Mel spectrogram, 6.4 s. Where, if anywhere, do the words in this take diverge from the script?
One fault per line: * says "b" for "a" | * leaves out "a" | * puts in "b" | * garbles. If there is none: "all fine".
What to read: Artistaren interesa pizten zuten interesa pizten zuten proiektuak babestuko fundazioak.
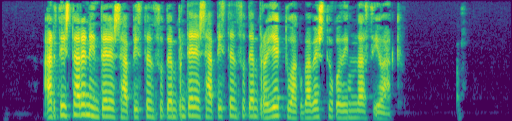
all fine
